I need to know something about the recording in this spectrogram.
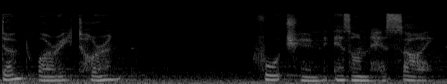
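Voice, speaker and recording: A woman playing a solemn, mysterious young woman in a dark fantasy game, speaking in a soft, breathy hush. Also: mid-range voice, fairly even intonation, lightly acted. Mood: gentle, solemn. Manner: slow, solemn. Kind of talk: scripted video game cutscene acting. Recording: long hall reverb, faint noise.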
